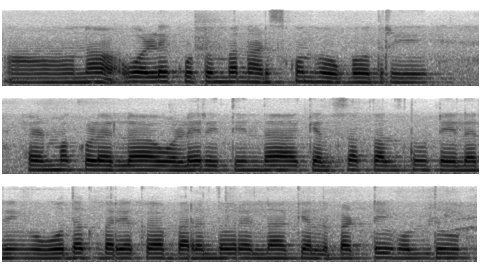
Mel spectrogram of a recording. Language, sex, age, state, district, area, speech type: Kannada, female, 45-60, Karnataka, Bidar, rural, spontaneous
